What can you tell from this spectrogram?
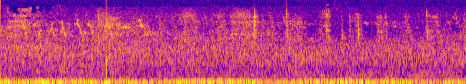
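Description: Outdoor ambience: a steady low rumble of wind on the microphone with faint, scattered bird chirps.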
